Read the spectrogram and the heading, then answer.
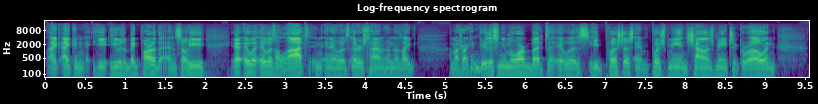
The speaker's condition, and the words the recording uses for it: Stuttering. And so I think just the detailed approach and preparation is one thing I've done that has helped me to kind of combat the stuttering issue.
